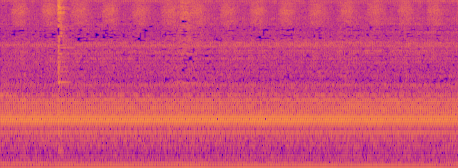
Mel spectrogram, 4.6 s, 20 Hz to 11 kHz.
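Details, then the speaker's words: Dometic RV air conditioner cooling but fan not blowing, with 116 V reaching the fan on high and the motor extremely hot: steady hum as the fan runs after a hand spin with a meter; failed fan run capacitor suspected. "spun it with my meter and now we've got fans so i'm very suspect of the uh capacitor"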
